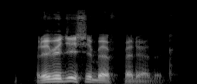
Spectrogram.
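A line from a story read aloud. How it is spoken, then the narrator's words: Calm voice. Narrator (Russian): спокойным голосом сказал Владимир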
